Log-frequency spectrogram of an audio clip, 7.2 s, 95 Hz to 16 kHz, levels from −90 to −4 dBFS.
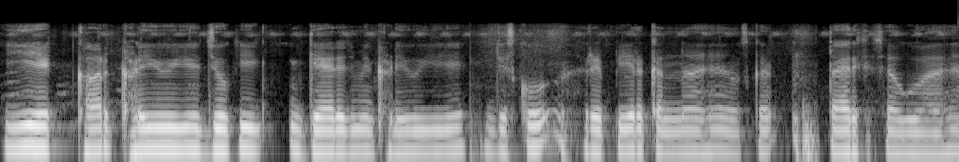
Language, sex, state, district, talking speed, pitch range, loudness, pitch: Hindi, male, Uttar Pradesh, Jalaun, 185 wpm, 130-140 Hz, -22 LUFS, 135 Hz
